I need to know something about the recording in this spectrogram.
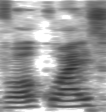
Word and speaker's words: Volkweis: Volkweis. Yeah, you got it. Weiss. Yeah, right. He You said it right the first time.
